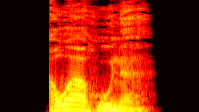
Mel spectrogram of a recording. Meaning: dative singular of Auerhuhn
- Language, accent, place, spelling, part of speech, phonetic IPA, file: German, Germany, Berlin, Auerhuhne, noun, [ˈaʊ̯ɐˌhuːnə], De-Auerhuhne.ogg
